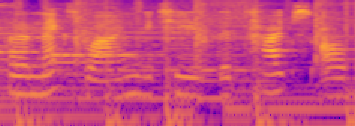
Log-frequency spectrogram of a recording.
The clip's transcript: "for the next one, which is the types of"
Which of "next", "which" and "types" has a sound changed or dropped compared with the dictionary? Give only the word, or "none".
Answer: none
